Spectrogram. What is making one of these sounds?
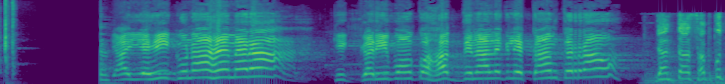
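A man speaks loudly and with animation into a microphone.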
